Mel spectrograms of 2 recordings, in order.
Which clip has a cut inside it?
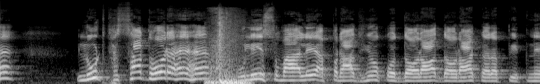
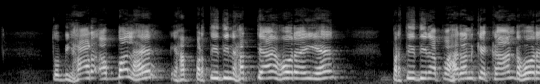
first; 1 cut; at 2.3 s

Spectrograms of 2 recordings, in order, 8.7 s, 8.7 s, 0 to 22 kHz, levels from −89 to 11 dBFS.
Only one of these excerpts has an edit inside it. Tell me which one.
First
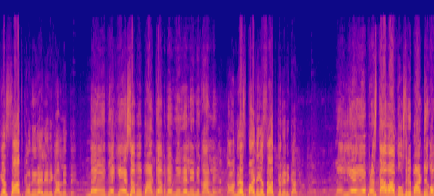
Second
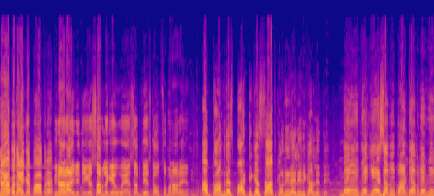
second; 2 cuts; at 1.1 s, 3.8 s

